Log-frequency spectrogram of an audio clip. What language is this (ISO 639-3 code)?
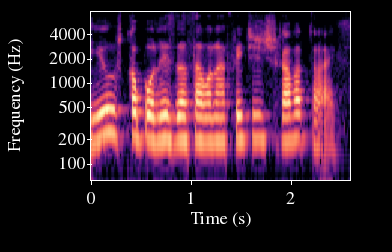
por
